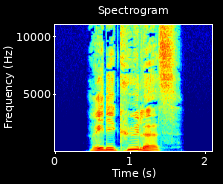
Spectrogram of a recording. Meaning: strong/mixed nominative/accusative neuter singular of ridikül
- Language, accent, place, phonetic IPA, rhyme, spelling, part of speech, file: German, Germany, Berlin, [ʁidiˈkyːləs], -yːləs, ridiküles, adjective, De-ridiküles.ogg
